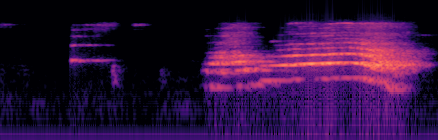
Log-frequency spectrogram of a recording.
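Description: A man's voice holding one long drawn-out syllable that starts about halfway through and falls in pitch at the end, after a short pause.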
